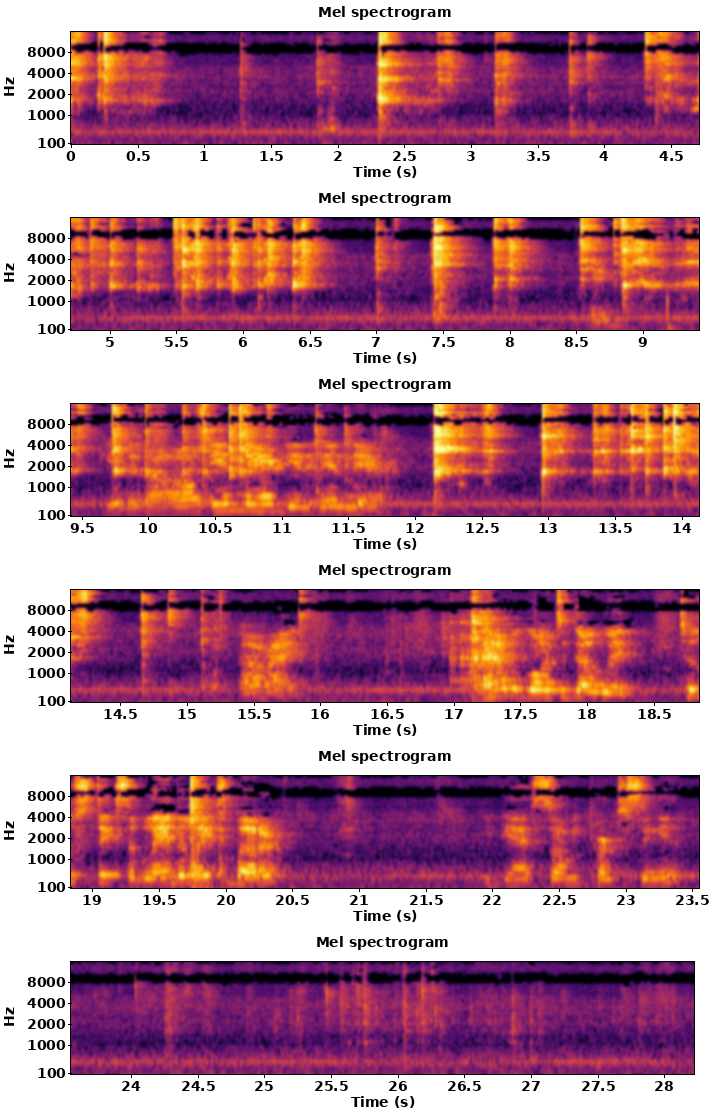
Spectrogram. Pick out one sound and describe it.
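A scoop clinks against a metal bowl as ingredients are tipped in.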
